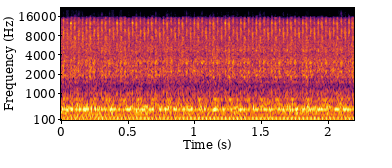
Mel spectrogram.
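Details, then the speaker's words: 2013 premium-trim car, about 140,000 km, in for a major engine overhaul, cold start on a chilly October day. The petrol engine idles steadily with a faint, dull knock, heard as cylinders four and three knocking, typical of piston slap. "четвёртый слышно долбит четвёртый третий"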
